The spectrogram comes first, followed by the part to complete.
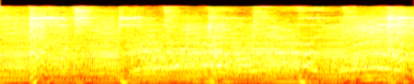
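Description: Loud electronic dance music over a party sound system, with a steady kick drum and a wavering, screechy synth line through the middle.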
